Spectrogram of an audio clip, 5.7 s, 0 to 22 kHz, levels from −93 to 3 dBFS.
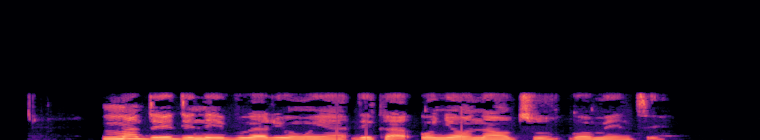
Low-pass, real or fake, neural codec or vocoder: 7.2 kHz; real; none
